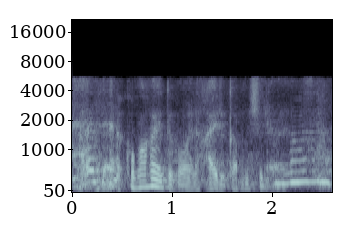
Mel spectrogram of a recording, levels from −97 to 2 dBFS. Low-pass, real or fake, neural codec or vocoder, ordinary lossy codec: 5.4 kHz; fake; codec, 16 kHz, 1.1 kbps, Voila-Tokenizer; none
